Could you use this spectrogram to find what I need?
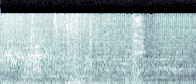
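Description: A car skids and slides across a wet road.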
